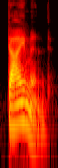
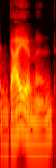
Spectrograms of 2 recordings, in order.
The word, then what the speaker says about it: diamond: I that's the long i like high and by di. Diaper. Diamond. We don't say diaper or diamond. We say diaper and diamond. One vowel, one sound.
